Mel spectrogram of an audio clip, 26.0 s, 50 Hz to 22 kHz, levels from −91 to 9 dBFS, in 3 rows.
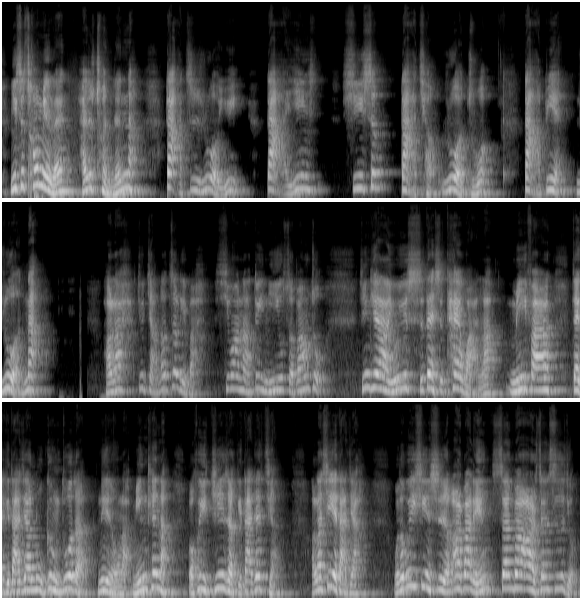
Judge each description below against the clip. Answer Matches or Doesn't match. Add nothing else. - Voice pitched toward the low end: Doesn't match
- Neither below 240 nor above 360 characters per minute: Doesn't match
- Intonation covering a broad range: Doesn't match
